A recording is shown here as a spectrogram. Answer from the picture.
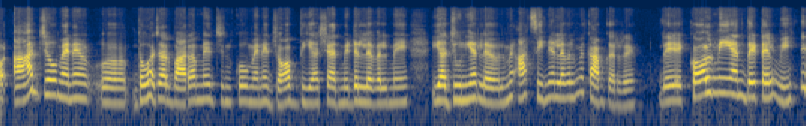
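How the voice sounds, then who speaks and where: A woman with an Allahabad accent speaks at a fairly slow pace with ordinary pitch variation. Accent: Allahabadi Hindi. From India, Allahabad (Uttar Pradesh); Uttar Pradesh, India. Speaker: entrepreneur, skills training company founder; interviewee. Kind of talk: interview. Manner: frequent Hindi-English code-switching. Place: home room. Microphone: lapel.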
